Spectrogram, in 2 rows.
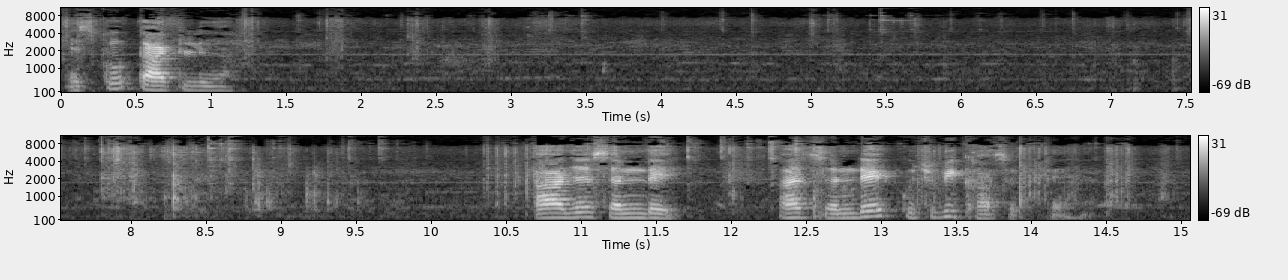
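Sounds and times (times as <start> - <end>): knife cutting vegetables: 1.2 - 3.4, 12.0 - 15.0.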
